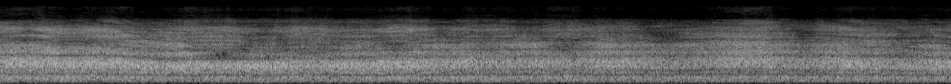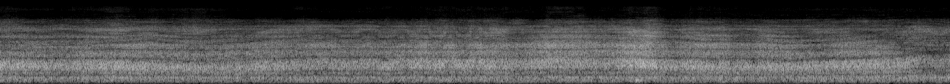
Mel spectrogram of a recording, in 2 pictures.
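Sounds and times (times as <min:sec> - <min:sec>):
gas torch hissing: 0:00.0 - 0:19.0.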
